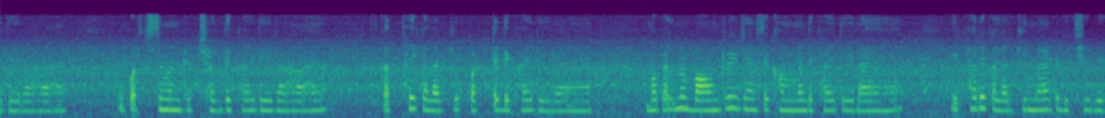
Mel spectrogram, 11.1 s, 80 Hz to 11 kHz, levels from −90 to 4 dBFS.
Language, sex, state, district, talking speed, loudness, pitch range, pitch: Hindi, female, Uttar Pradesh, Jyotiba Phule Nagar, 205 wpm, -24 LUFS, 235-250 Hz, 240 Hz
